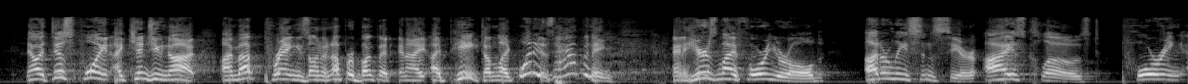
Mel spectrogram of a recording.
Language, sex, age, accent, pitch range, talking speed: English, male, 40-59, American, 140-215 Hz, 175 wpm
